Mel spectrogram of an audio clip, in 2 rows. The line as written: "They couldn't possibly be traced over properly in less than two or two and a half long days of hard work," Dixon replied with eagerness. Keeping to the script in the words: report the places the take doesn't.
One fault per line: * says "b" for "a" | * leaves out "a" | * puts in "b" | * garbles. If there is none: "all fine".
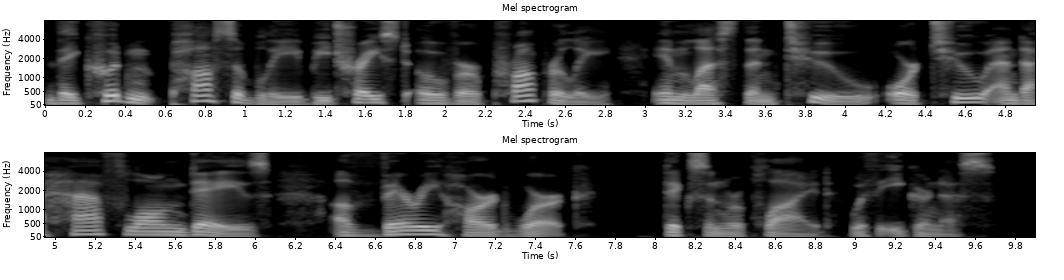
* puts in "very"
